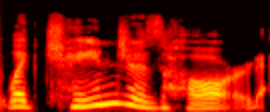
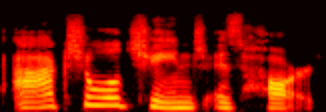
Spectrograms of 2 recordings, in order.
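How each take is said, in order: First: Said in the usual way. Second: Actual leaned on, slow; stress on Actual. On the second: Shown as a demonstration. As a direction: hit the word Actual first.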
